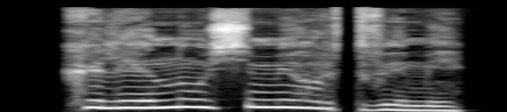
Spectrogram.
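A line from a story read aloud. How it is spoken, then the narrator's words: Breathed out. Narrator (Russian): выдохнула Рикки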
